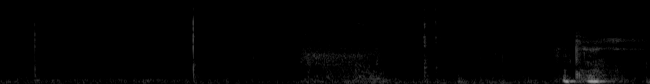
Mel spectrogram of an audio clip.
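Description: Sashiko thread being pulled through fabric: a soft rasping hiss about three seconds in, lasting just under a second, with a few faint sharp clicks from handling the needle and fabric.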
